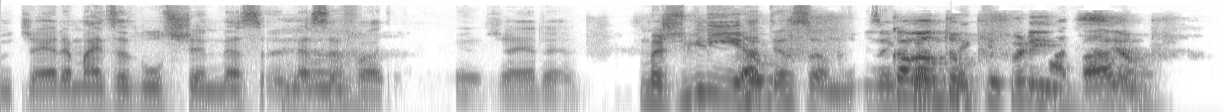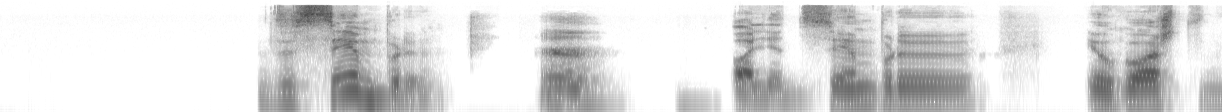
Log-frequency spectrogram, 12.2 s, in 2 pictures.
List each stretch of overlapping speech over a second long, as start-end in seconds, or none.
3.7-5.8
